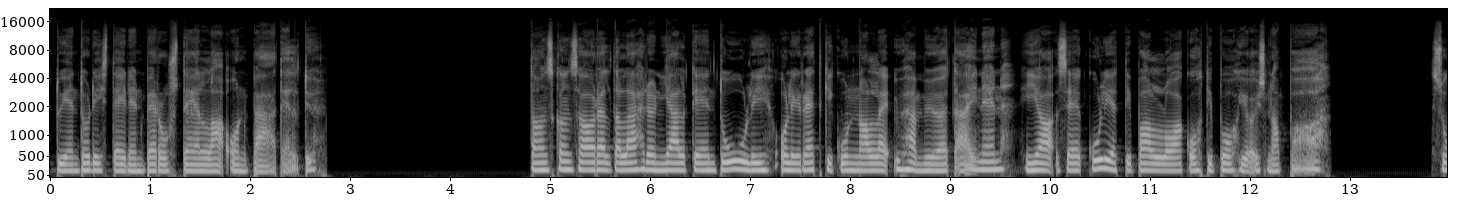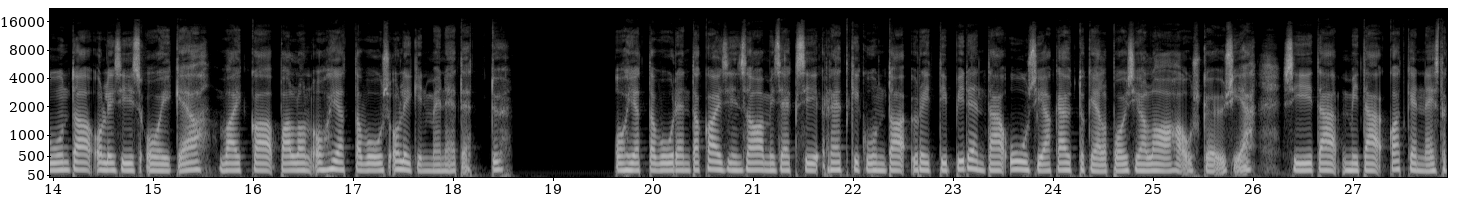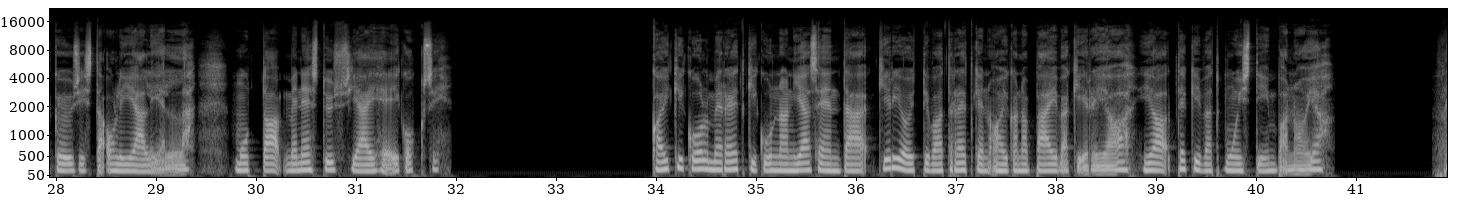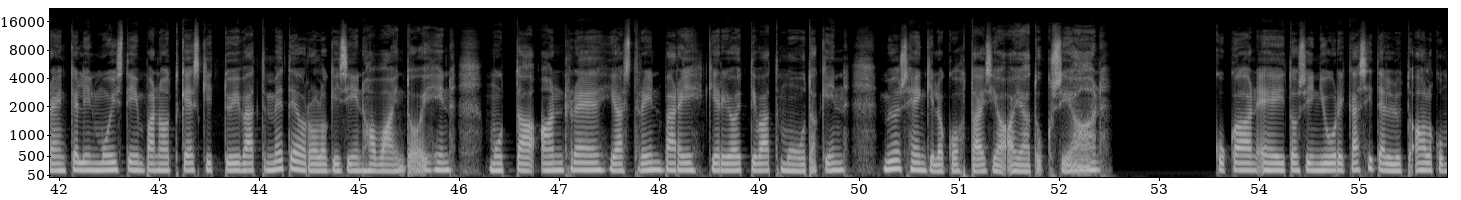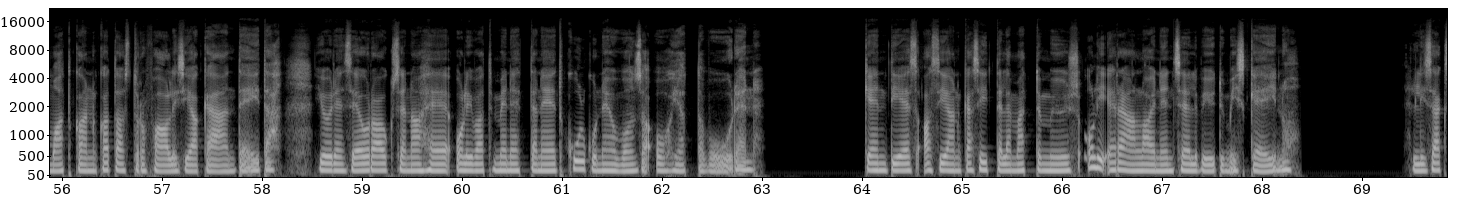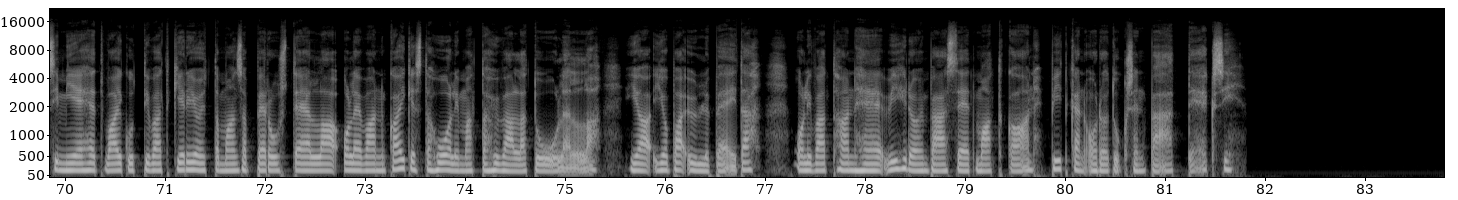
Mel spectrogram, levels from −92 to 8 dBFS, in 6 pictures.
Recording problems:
none

